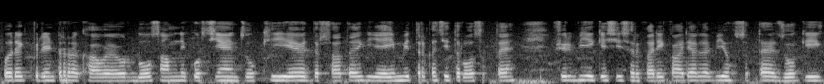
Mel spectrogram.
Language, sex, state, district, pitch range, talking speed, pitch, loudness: Hindi, male, Rajasthan, Bikaner, 175-185 Hz, 275 wpm, 180 Hz, -14 LUFS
